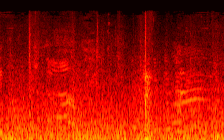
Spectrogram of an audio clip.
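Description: Punches and blows land with heavy thuds.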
